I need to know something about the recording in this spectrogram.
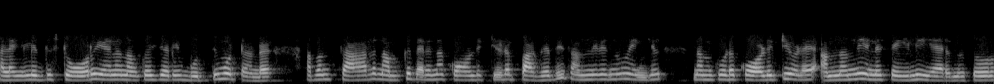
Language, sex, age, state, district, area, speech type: Malayalam, female, 18-30, Kerala, Thiruvananthapuram, rural, conversation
